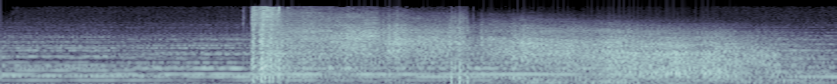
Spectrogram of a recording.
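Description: A rifle shot about two seconds in, its report rolling and fading over the next few seconds, with a second sharp crack about a second and a half after it; background music with sustained tones plays throughout.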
